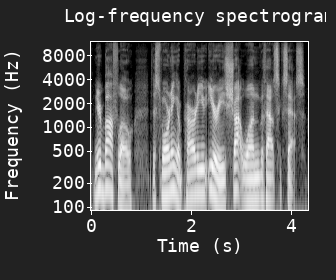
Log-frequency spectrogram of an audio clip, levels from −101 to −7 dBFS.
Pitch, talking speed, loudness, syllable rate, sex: 120 Hz, 180 wpm, -16 LUFS, 5.0 syllables/s, male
